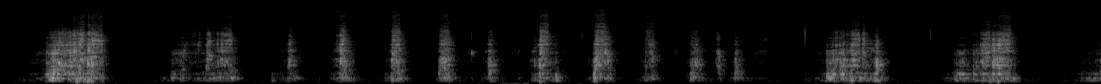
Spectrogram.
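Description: A wooden stick scratches the coating at the lower right of a flat black wax-coated scratch art paper card. It makes a series of dry, rasping strokes with short pauses between them; some bursts are long and some are quick, and each has a bright, papery hiss.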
